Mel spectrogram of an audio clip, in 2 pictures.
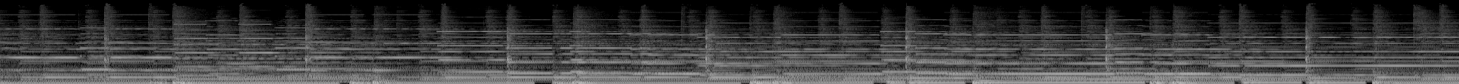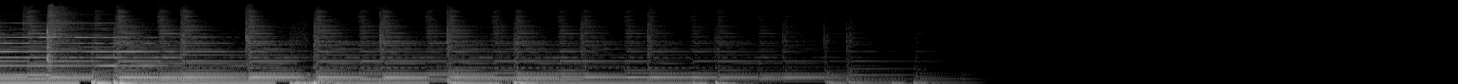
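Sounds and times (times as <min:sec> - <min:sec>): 
virginal: 0:00.0 - 0:22.2
guitar: 0:00.0 - 0:24.4.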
